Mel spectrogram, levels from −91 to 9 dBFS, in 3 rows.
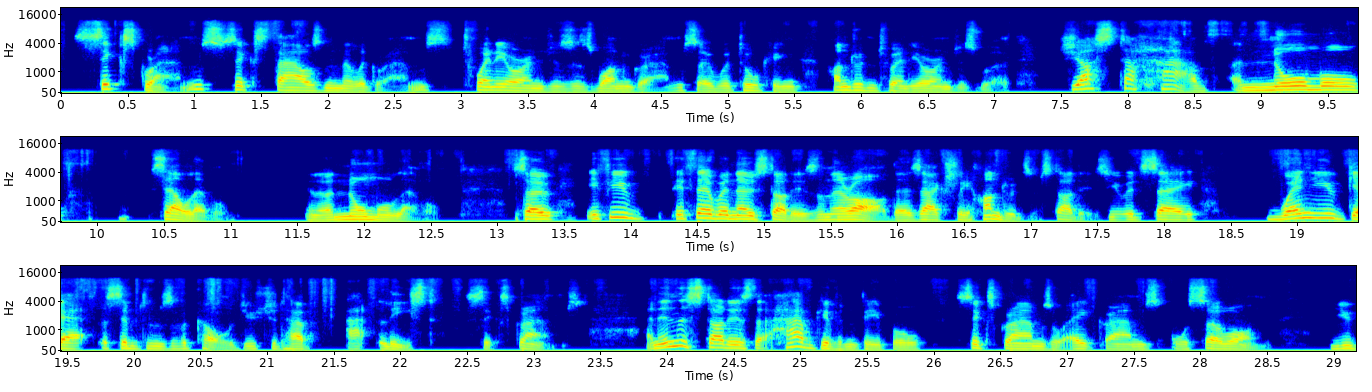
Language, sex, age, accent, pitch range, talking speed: English, male, 50-69, British, 115-155 Hz, 160 wpm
